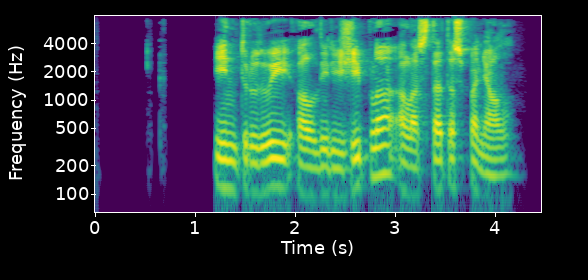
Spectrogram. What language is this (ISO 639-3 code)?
cat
